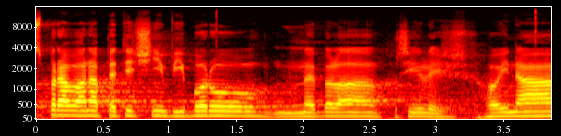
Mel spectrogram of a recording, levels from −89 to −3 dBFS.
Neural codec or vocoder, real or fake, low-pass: none; real; 14.4 kHz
